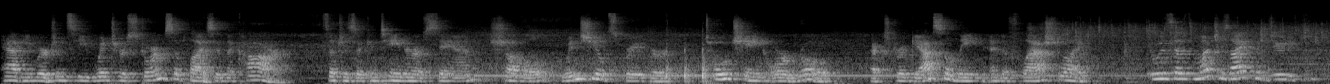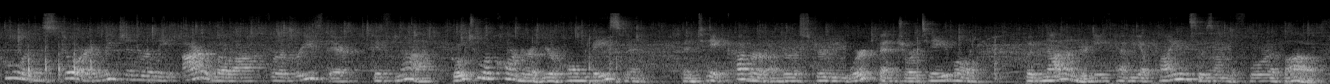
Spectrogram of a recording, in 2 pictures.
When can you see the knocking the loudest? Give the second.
7 s.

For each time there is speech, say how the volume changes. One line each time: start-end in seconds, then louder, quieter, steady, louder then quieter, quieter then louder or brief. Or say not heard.
0.0-26.5 steady.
